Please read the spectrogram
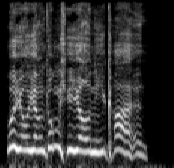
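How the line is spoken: Calling out. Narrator (Chinese): 老实和尚叫住了他

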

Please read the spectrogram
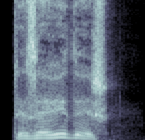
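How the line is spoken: Purring in the ear. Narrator (Russian): мурлыкнул ему на ухо Бен

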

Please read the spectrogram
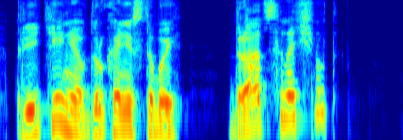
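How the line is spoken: Cheerful. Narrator (Russian): Брук весело сказала

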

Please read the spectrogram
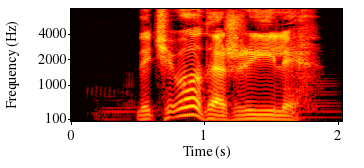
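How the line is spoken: Grumble. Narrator (Russian): пробурчал наш эцелоп

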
